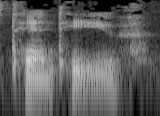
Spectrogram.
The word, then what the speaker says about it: Tantive: Well, I've heard multiple pronunciations of it, but I think the current in canon pronunciation most common is Tantive.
